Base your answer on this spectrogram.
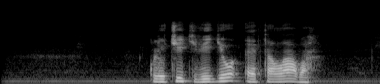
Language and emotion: Russian, neutral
